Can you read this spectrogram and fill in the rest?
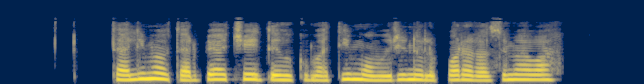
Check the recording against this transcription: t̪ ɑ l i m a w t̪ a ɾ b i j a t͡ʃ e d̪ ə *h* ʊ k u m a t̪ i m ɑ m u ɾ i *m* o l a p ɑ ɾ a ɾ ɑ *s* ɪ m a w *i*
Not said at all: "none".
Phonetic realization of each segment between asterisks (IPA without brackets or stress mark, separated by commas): h, n, z, a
